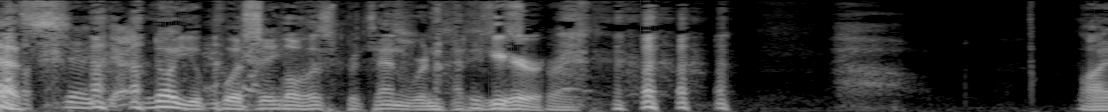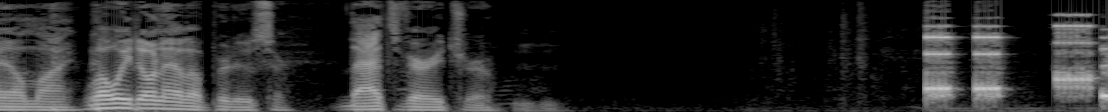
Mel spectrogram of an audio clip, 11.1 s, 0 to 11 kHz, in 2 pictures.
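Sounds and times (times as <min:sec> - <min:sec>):
laughter: 0:00.0 - 0:03.7
speech: 0:00.0 - 0:03.7, 0:05.4 - 0:08.3
telephone ringing in short electronic bursts: 0:10.2 - 0:11.0.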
